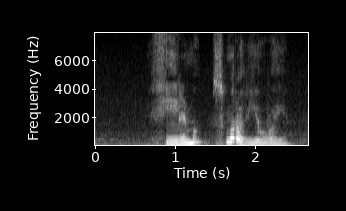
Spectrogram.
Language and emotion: Russian, neutral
